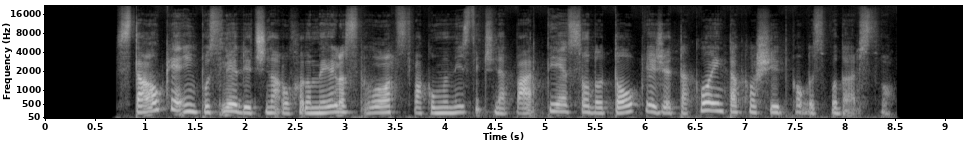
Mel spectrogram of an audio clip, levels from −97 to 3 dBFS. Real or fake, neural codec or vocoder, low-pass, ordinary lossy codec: fake; codec, 44.1 kHz, 1.7 kbps, Pupu-Codec; none; none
